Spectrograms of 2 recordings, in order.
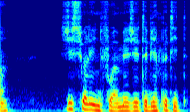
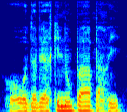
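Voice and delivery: ordinary delivery, nothing marked

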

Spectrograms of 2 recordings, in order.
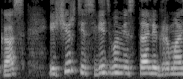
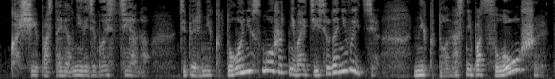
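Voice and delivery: soft, hushed murmur; approving whisper; 5 dB quieter than usual. Acted. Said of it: "одобрительный шёпот".

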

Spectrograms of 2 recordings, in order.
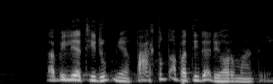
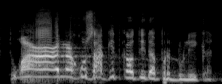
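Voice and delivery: higher pitched, accusing whine at God; whiny complaining prayer; 9 semitones higher than usual. Retold or imitated. Wrong kind of prayer, a sick believer blaming God, high whine. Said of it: "Jangan pernah berdoa katakan".

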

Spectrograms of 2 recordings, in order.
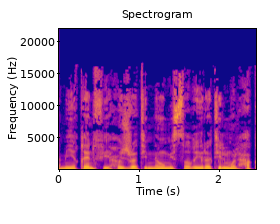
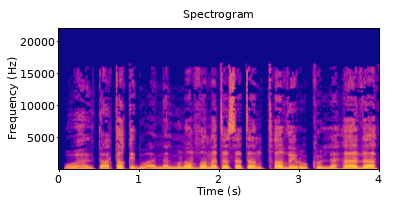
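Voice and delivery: high taunt ending in laughter; mocking question through laughter; defiant, laughing; 4 semitones higher than usual. A narrator's reading. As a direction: challenge him, amused and scornful. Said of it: "أن يقول في تحد".

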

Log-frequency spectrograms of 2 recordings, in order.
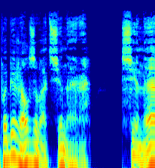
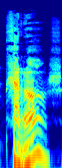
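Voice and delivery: raised, scornful greeting; sardonic exclamation; 7 semitones higher, 4 dB louder than usual. A narrator's reading. Mistress greeting the guilty servant, sardonic exclamation. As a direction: exclaim it higher, with reproach. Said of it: "воскликнула Фэнзе".

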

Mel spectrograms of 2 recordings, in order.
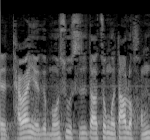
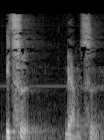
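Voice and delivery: usual speaking voice

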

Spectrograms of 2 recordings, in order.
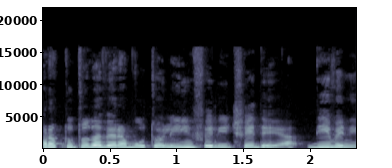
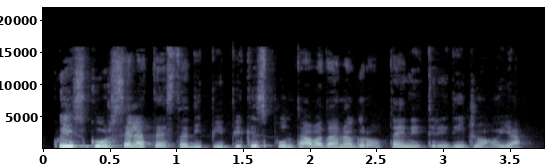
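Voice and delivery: usual speaking voice

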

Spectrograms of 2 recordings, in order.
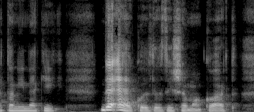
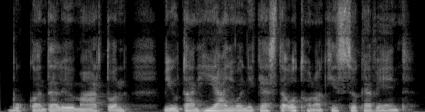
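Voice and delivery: plain reading voice

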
